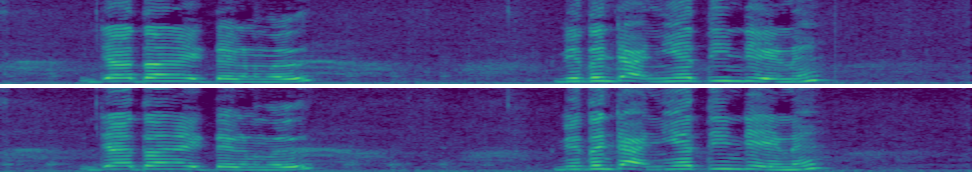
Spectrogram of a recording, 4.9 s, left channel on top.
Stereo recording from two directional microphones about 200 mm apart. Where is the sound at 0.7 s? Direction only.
15° right (ahead or behind).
